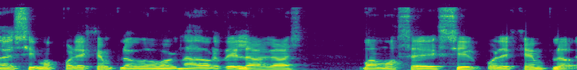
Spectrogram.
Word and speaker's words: Lagash: Y después tenemos Shirburlak, que es Lagash, y lo vamos a escribir también con puntos entre las sílabas y en mayúscula.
